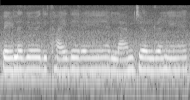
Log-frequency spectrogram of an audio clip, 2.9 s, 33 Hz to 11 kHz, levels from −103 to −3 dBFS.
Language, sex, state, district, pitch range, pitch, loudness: Hindi, male, Chhattisgarh, Raipur, 190-195 Hz, 190 Hz, -14 LUFS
